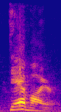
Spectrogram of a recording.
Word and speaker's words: Dammeier: Dammeier. It's not Dahmer.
